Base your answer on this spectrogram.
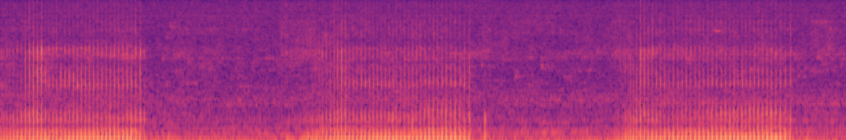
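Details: Watson, a dog dozing in his favourite spot, gives moderate snoring: three long, low, buzzing snores, each lasting over a second, with quieter breathing between them, about every three seconds.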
